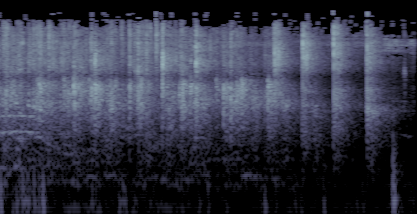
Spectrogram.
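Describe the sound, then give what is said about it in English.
A church audience applauds to welcome a guest speaker. Dense, steady clapping gradually thins into a few separate, sharper claps near the end. “Let's give him a hand of welcome. Love this man.”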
